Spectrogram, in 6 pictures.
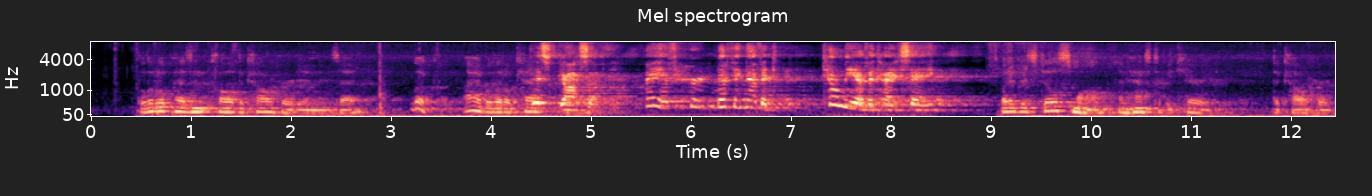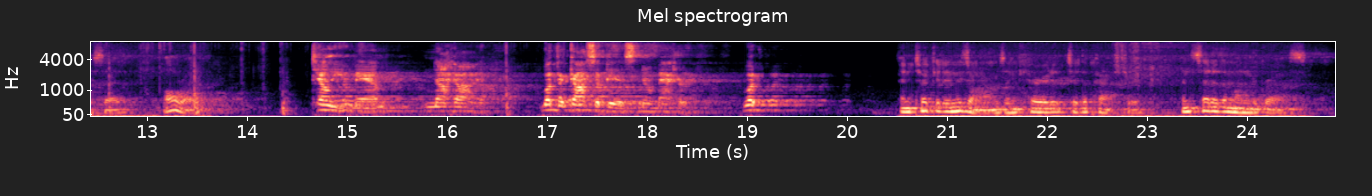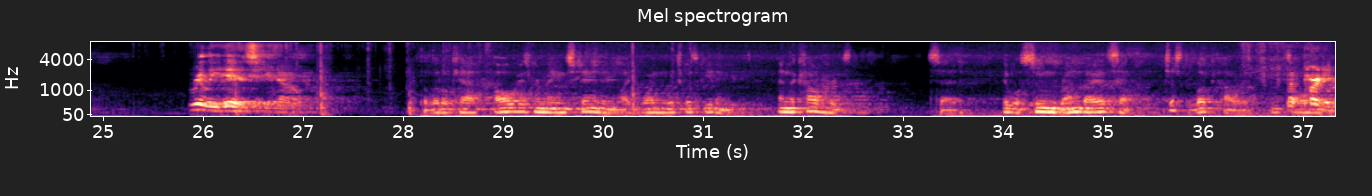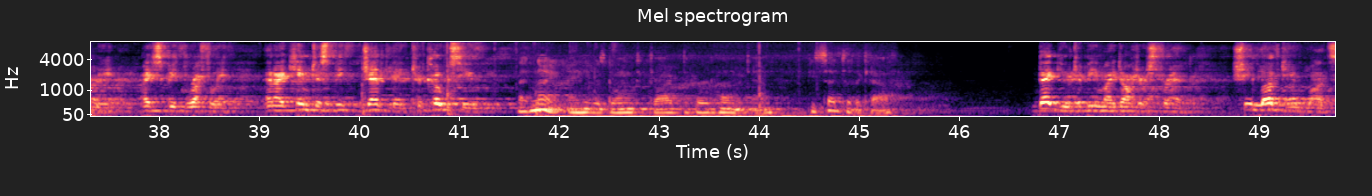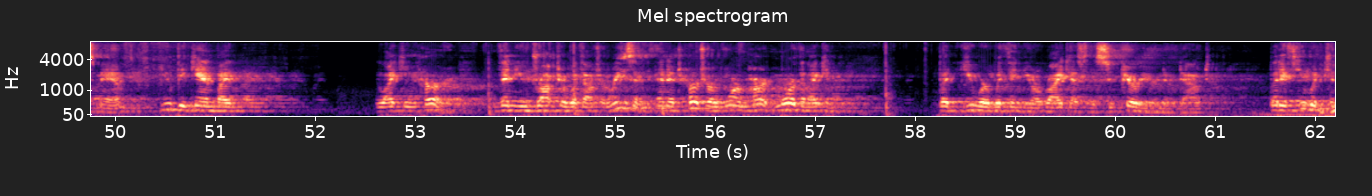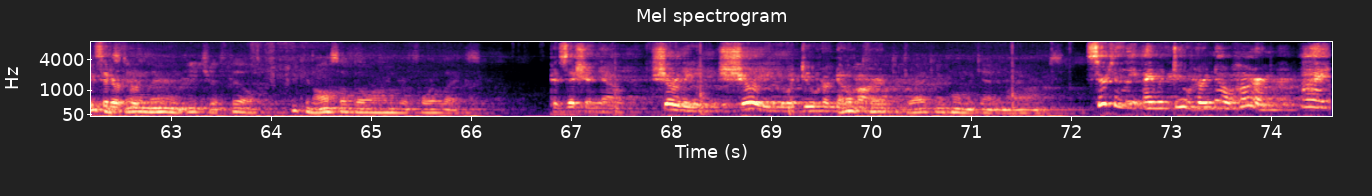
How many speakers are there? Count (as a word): two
